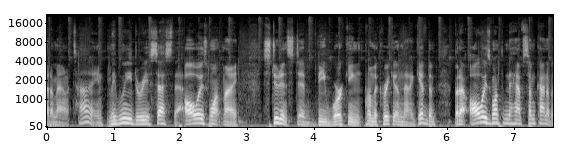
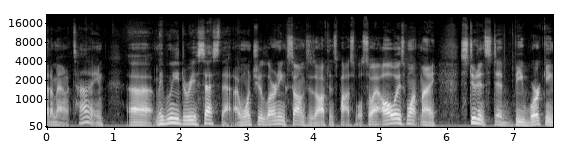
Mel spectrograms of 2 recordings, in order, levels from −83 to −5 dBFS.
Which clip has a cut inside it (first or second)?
first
